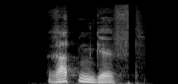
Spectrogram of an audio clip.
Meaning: rat poison
- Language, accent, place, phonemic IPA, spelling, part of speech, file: German, Germany, Berlin, /ˈʁatn̩ˌɡɪft/, Rattengift, noun, De-Rattengift.ogg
